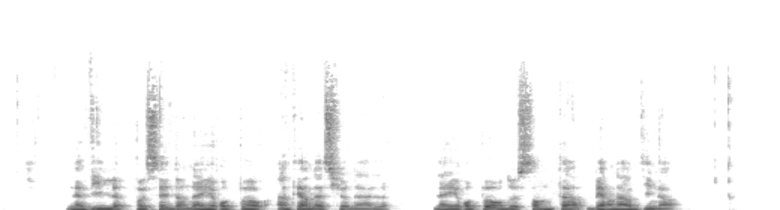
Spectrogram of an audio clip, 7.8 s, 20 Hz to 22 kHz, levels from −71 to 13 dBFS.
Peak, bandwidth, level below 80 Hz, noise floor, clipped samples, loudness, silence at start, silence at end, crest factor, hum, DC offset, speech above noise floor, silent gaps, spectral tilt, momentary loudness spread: -4 dBFS; 15 kHz; -56 dBFS; -57 dBFS; under 0.1%; -22 LUFS; 0.7 s; 0.5 s; 18 dB; none; under 0.1%; 36 dB; none; -6 dB/octave; 8 LU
